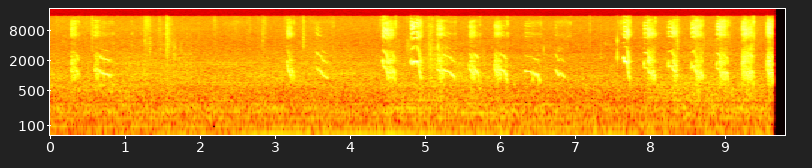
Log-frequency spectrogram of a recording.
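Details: Red Toy Poodle whimpering in bursts of short, high, downward-sliding whines, roughly three per second at their fastest, with quieter gaps between runs over a low steady hum.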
